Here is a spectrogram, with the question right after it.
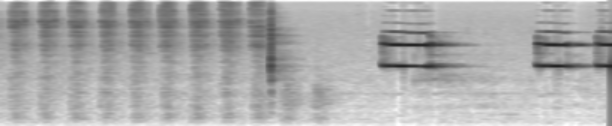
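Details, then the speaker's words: Rhythmic pump pulsing of a Thopaz+ digital cardiothoracic chest drainage unit stops, then repeated loud high two-tone beeps: red high-priority alarm for a simulated filter obstruction in a training demo; chest drain high-priority alarm. "Ó, ele perdeu a permeabilidade da passagem do ar, ele vai ter um alarme com a coloração vermelha, porque é de alta prioridade, e vai dizer para nós o que está acontecendo."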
